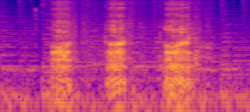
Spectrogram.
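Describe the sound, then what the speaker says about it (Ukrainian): Three deep, raspy pig grunts from a sow and piglet in a farmyard come in a loose rhythm, close and fairly loud, with quiet pauses between them. "поросятко весело хрюкає і тупає за мамою"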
